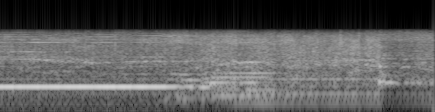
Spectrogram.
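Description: A held low note from the band's amplified instruments rings steadily, then cuts off about halfway through, leaving the murmur of a crowd in a large hall.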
